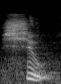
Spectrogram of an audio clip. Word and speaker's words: chou: It is pronounced chou.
